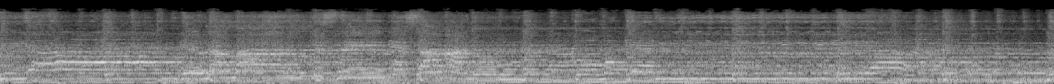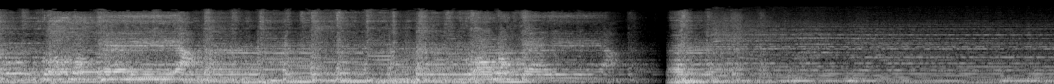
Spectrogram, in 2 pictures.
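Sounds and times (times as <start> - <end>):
female vocals: 0.0 - 9.9
drums: 0.0 - 21.0
electric guitar: 0.0 - 21.0.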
